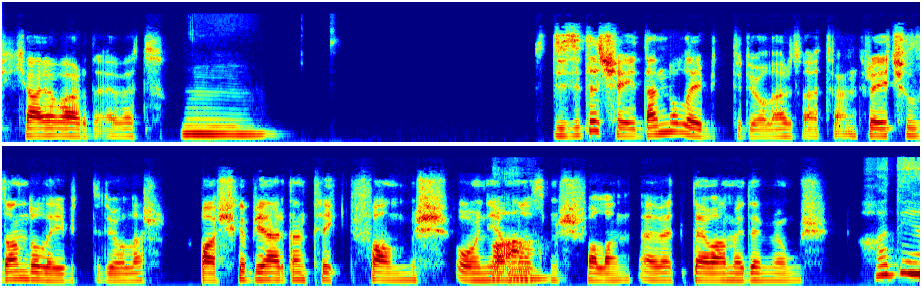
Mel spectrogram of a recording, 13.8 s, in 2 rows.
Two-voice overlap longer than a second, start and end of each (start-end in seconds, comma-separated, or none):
none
